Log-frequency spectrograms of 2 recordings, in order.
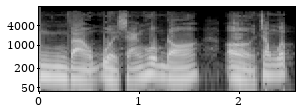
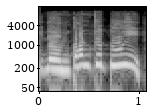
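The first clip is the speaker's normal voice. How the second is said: wailing demand; 11 semitones higher than usual. Acted.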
